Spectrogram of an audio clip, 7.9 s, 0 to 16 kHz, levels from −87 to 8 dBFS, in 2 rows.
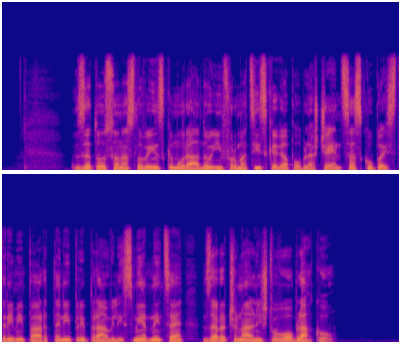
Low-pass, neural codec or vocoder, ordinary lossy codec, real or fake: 10.8 kHz; none; none; real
